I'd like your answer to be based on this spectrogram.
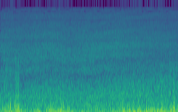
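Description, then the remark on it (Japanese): Steady, close-up rush of surf washing in along a beach at Enoshima, Japan, waves reaching right up to the speaker's feet, with heavy low rumbling wind buffeting the microphone throughout; no one speaks. “今本当にもう足元に波がこう来てもう危ない状況ですけど”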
